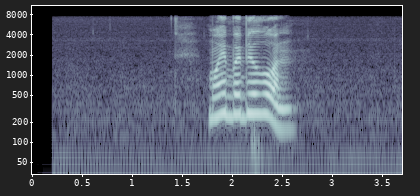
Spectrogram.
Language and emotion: Russian, neutral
